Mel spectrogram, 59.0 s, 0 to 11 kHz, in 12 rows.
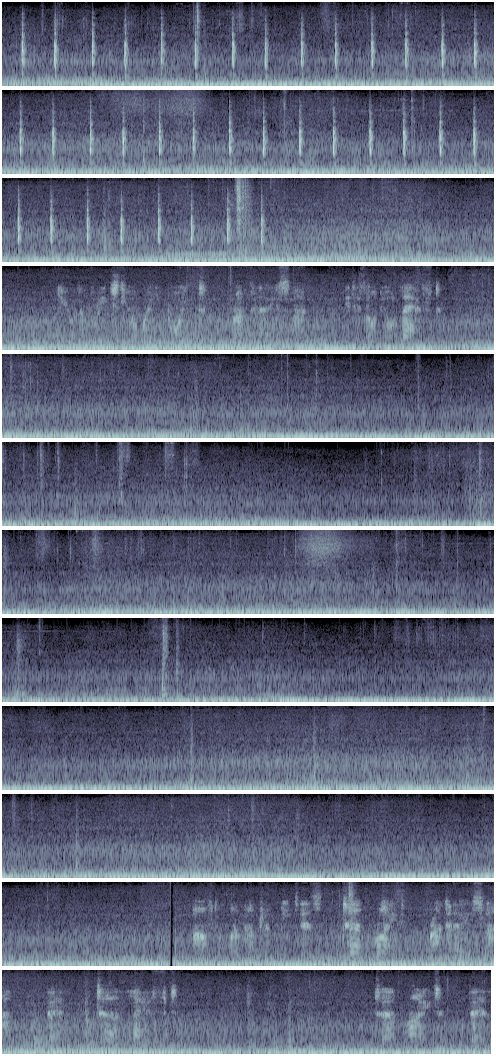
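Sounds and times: diesel engine rumble: 0:00.0 - 0:59.0
tyres on brick road: 0:00.0 - 0:59.0.

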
